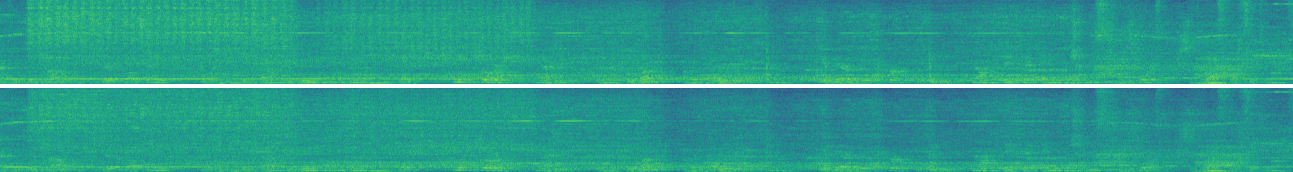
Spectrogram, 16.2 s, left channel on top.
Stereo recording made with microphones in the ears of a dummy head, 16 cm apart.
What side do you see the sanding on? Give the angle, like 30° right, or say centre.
60° left.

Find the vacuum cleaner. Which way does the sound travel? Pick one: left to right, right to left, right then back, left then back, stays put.
right to left.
